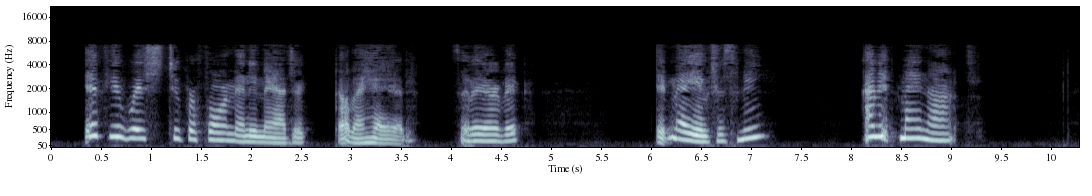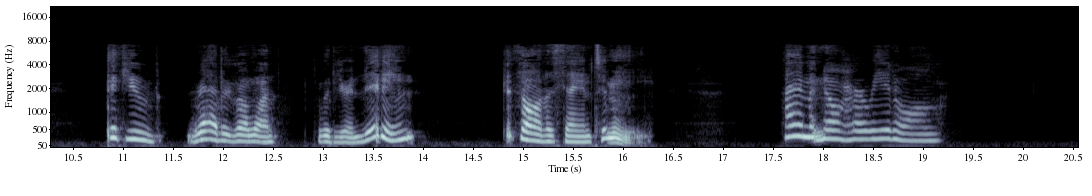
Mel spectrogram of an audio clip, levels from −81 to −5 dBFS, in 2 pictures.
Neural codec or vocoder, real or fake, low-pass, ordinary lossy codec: codec, 24 kHz, 1 kbps, SNAC; fake; 7.2 kHz; MP3, 32 kbps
